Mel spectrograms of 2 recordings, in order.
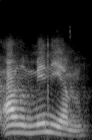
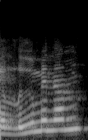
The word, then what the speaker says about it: aluminium: About aluminium, and that you say aluminum, but it's actually not how No, it's that's that's spelled.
